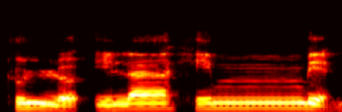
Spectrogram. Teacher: iklap tecviti var. Bir elif miktarı dudaktan tutuyoruz. Baka ha boğazdan haka ve al ve le al la bir elif uzatıyor.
